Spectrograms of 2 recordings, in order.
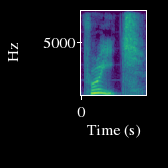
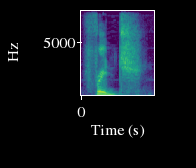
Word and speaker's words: fridge: Fridge. Fridge. Es más corto el sonido de la vocal.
